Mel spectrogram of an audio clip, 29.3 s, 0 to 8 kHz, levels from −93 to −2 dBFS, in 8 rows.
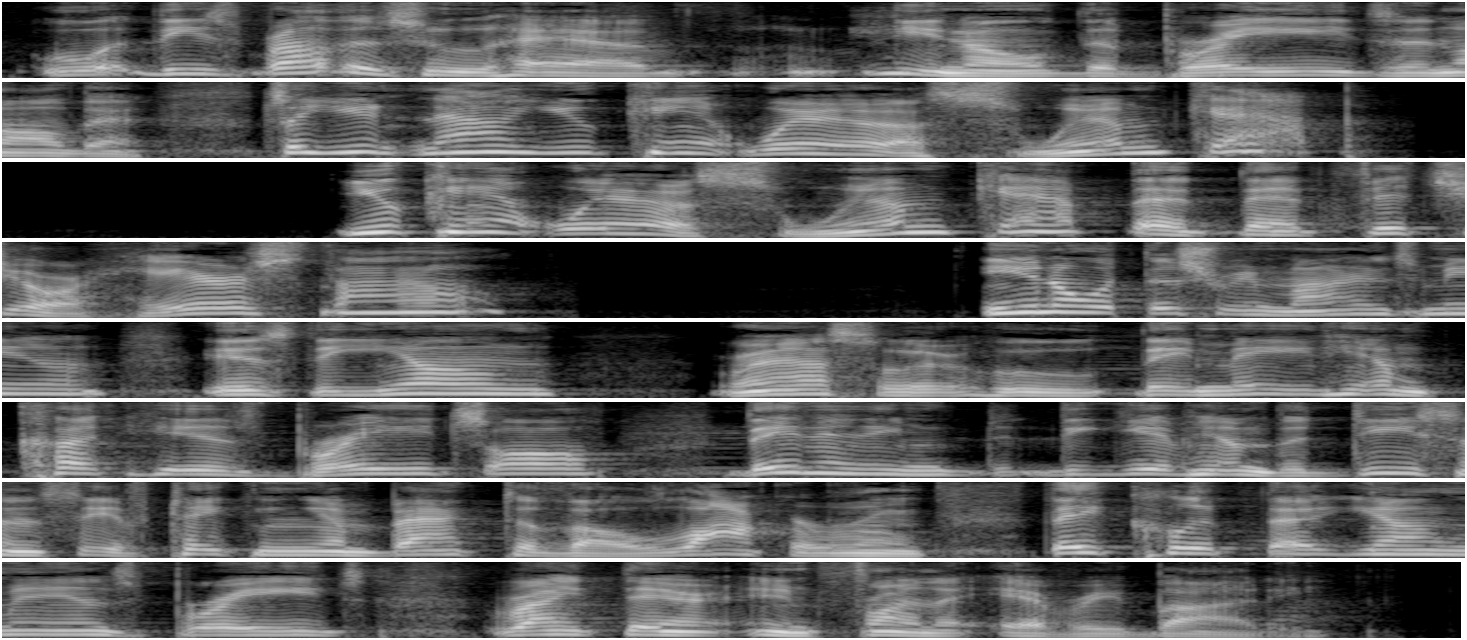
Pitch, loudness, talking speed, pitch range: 170 Hz, -27 LUFS, 160 wpm, 135-210 Hz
